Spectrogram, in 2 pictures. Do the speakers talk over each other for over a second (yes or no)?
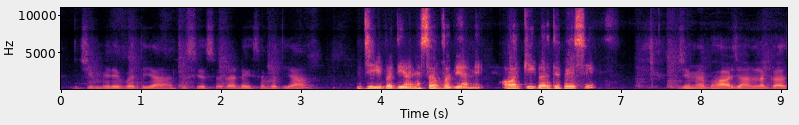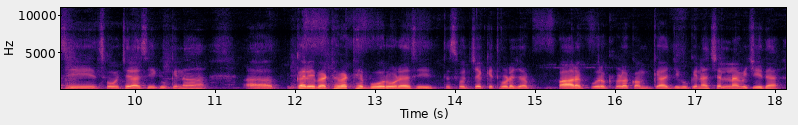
no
